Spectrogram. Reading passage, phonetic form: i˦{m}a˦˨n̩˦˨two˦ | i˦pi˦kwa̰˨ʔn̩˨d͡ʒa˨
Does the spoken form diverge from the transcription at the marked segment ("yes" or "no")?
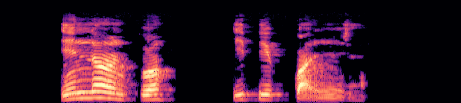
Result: yes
